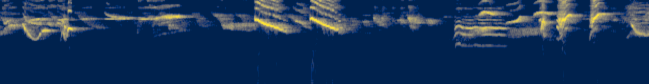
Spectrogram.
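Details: Asian pied starling in full vigorous song, used as a lure to rouse caged birds: continuous high mix of whistles, steep downward sweeps and scratchy chatter, with sharp clicks.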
